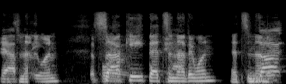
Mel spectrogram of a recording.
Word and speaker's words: sake: Two, the pronunciation is sake. Sake.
